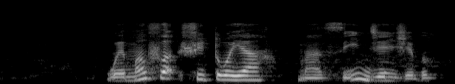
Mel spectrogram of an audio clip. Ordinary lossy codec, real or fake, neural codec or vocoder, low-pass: AAC, 48 kbps; real; none; 7.2 kHz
